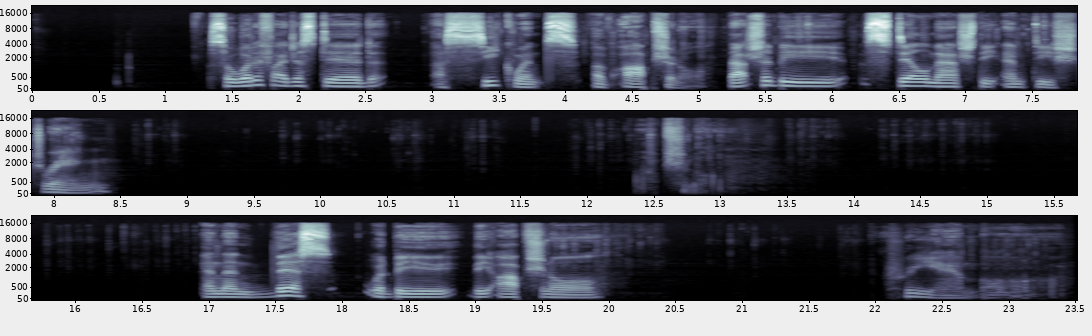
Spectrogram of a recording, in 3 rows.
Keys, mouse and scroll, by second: 1.2-2.0 typing, 3.5 ctrl+space, 3.6 ctrl+e, 4.3 ctrl+b, 4.5 (, 5.0 ctrl+alt+b, 5.1 ctrl+f, 5.6 ctrl+b, 5.9 Return, 6.5 ctrl+e, 6.5 ctrl+b, 6.8 Return, 7.3 ctrl+/, 7.5 ctrl+b, 7.7 Return, 8.0 ctrl+p, 8.1 ctrl+o, 8.2 ctrl+a, 8.7 ctrl+n, 8.9 Tab, 9.8 ctrl+p, 10.1 Tab, 10.5-15.5 typing, 13.8 ctrl+space, 13.8 ctrl+g, 16.1 ctrl+r, 16.5 Return, 16.8 ctrl+e, 17.0 ctrl+b, 19.5-22.4 typing, 22.7 ctrl+g, 22.9 ctrl+n, 23.0 ctrl+a, 23.0 ctrl+n, 23.2 ctrl+e, 23.3 ctrl+n.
